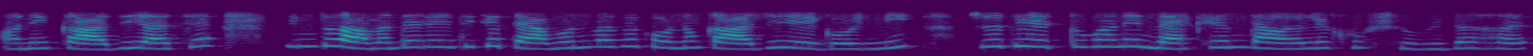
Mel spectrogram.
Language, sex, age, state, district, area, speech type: Bengali, female, 18-30, West Bengal, Uttar Dinajpur, urban, conversation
